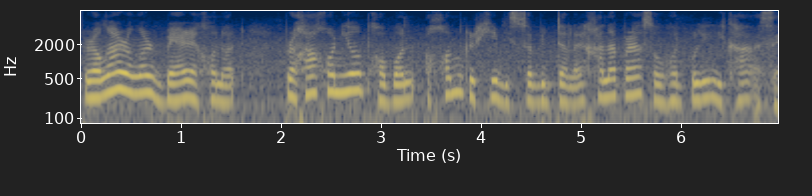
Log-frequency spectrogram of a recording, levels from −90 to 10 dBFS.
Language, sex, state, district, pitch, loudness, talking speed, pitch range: Assamese, female, Assam, Kamrup Metropolitan, 220 Hz, -16 LUFS, 120 wpm, 200-255 Hz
